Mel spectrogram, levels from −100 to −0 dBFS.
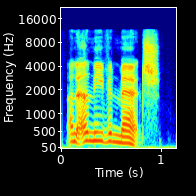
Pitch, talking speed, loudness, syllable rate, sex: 200 Hz, 155 wpm, -17 LUFS, 5.4 syllables/s, female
